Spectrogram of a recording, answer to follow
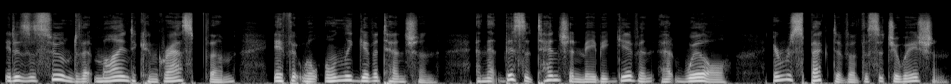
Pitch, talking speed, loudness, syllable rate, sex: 145 Hz, 170 wpm, -18 LUFS, 5.0 syllables/s, male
